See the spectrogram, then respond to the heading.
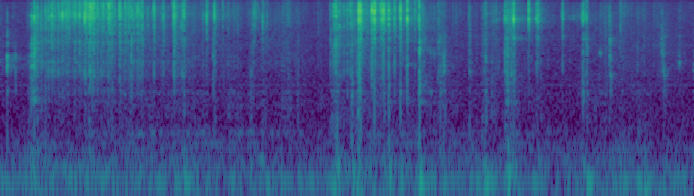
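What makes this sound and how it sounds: A metal utility blade shaves small cubes from a hand-sized, hand-held bar of light green translucent glycerin soap scored in a grid. It makes quiet, crisp, bright scraping and crackling cuts with sharp little clicks. Louder bursts come near the start and again in the middle, each dying away at once.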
